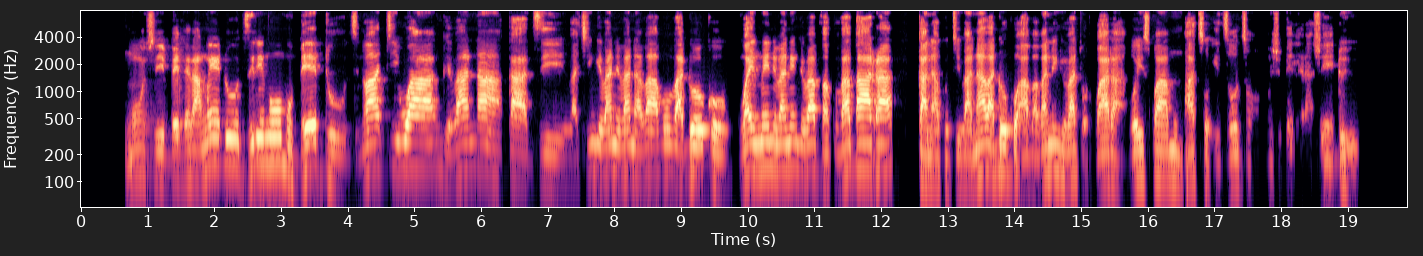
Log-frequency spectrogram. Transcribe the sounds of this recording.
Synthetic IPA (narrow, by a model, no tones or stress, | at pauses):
muʐibʱe̞ɮe̞ɾamwe̞ɗud͡ziɾimo̞mubʱe̞dʱud͡zino̞atiwaŋɡe̞ʋanakad͡ziʋat͡ʃiŋɡe̞ʋane̞ʋanaʋaʋo̞ʋaɗo̞ko̞ | waimwe̞niʋane̞ŋɡe̞ʋab͡vakuʋaɓaɾa | kanakutiʋanaʋaɗo̞ko̞aʋaʋane̞ŋɡe̞ʋato̞rwaɾaʋo̞iswamumpʰat͡so̞id͡zo̞d͡zo̞muʐibʱe̞̰ɮe̞̰ɾa̰ʐe̞ːɗu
